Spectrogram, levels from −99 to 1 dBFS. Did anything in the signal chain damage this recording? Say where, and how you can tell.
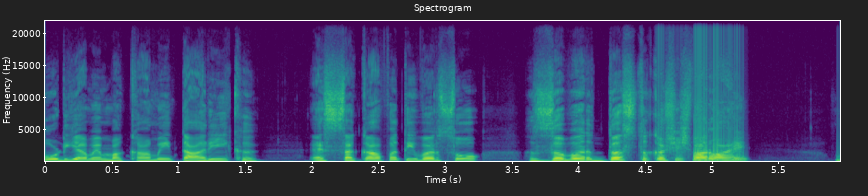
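Yes. A block size mismatch (truncated) appears from 4.52 s to the end of the speech, at the driver or buffer stage. One stage writes blocks longer than the next reads, and each block's tail is discarded. That gives a buzz at 109 Hz and delivery about 1.09 times faster at roughly normal pitch.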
